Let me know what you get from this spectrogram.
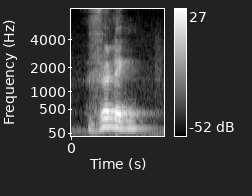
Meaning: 1. filling 2. placeholder
- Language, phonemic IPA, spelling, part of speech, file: Dutch, /ˈvʏlɪŋ/, vulling, noun, Nl-vulling.ogg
